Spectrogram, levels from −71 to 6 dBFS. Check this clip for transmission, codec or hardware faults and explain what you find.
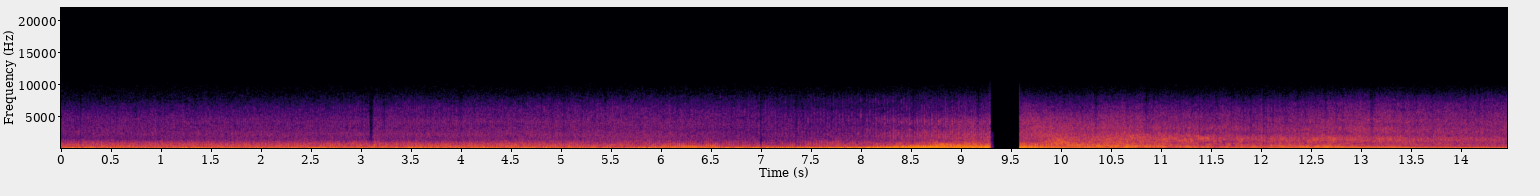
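Nothing in the transmission, codec or hardware chain stands out here; no dropouts, glitches or distortion turn up anywhere in the clip.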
